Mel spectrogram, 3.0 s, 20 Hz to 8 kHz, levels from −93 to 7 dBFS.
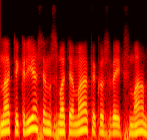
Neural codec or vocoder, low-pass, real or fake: codec, 24 kHz, 0.9 kbps, WavTokenizer, large speech release; 7.2 kHz; fake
